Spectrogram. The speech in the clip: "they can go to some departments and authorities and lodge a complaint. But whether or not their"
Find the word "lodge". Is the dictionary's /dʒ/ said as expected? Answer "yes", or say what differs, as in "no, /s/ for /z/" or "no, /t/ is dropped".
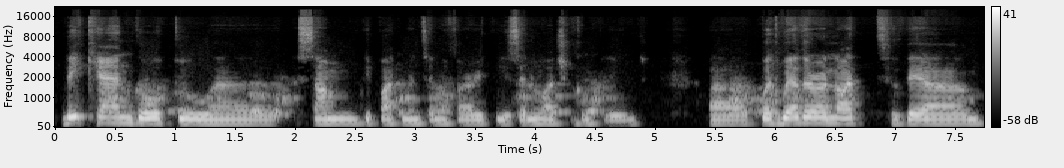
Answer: yes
